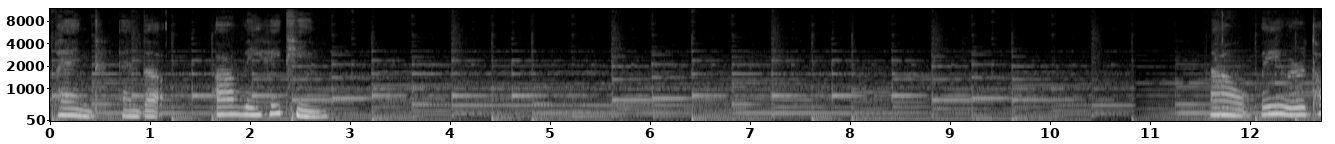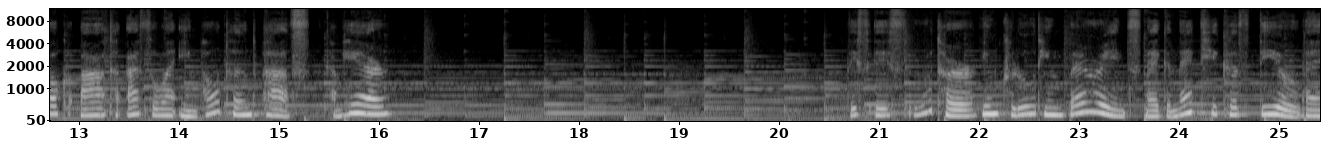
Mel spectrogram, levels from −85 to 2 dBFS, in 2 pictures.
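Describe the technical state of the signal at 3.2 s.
At 3.2 s the signal is intact, with no dropout, distortion, noise burst or other fault to be heard.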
